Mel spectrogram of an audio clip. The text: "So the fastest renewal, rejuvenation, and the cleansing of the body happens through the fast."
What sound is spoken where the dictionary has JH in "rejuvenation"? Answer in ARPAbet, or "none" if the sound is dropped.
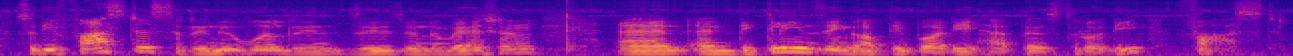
Z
